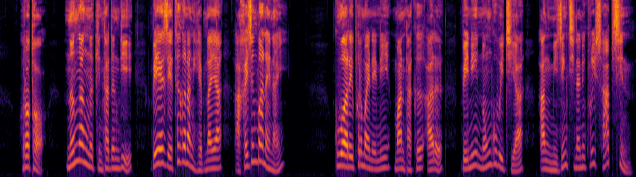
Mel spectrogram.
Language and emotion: Bodo, surprised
